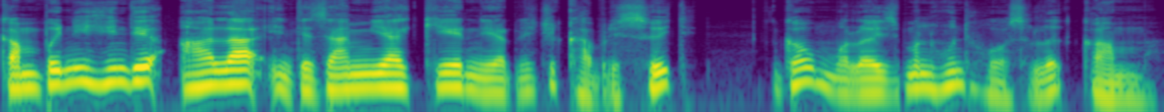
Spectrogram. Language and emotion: Kashmiri, sad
